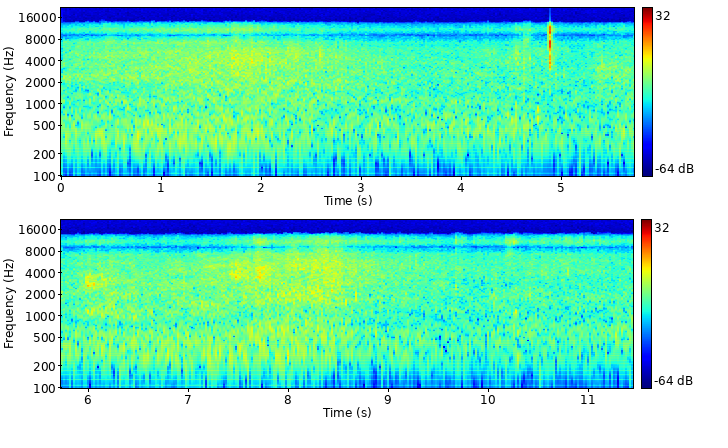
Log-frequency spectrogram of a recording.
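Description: Shallow surf washing and breaking around the wader, a steady rushing hiss that swells a little about two-thirds of the way through, with wind buffeting the microphone. A single sharp click about halfway in.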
